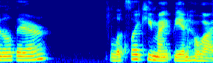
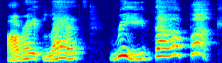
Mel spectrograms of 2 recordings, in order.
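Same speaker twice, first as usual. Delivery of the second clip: slow, louder, drawn-out call; excited announcement; 6 semitones higher, 7 dB louder, slower than usual. Acted. Host telling little readers the book begins, excited and slow. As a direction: announce the big moment grandly.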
